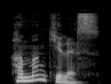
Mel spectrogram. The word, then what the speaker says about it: homunculus: Homunculus. Wiz told Boomstick the correct pronunciation.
